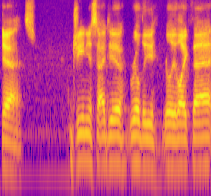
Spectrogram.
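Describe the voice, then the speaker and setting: At a fairly quick pace, a man delivers his words. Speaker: online poker pro. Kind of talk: casual interview chat. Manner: monotone.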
